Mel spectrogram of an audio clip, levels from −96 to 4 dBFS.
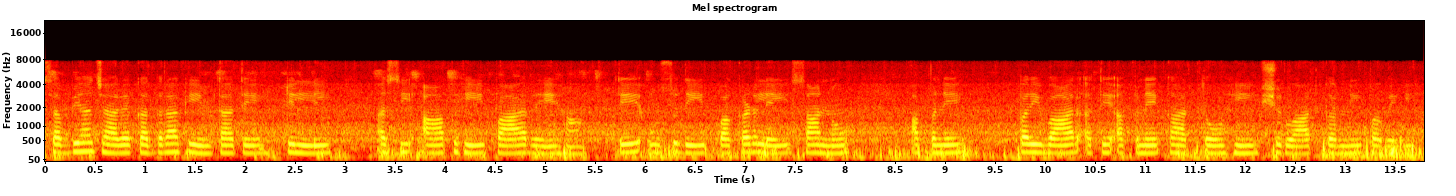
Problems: constant background noise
